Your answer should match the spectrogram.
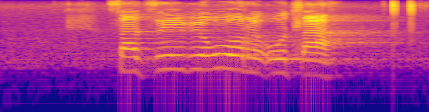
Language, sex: Northern Sotho, female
